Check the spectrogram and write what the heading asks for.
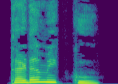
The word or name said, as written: ತಡಮಿಕ್ಕು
